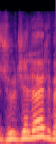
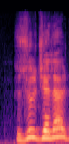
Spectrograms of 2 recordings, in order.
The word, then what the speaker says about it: Zülcelal: Şimdi bakın, Zülcelal dedik ki zü kelimesi, oradaki pertek zeldir, zü.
